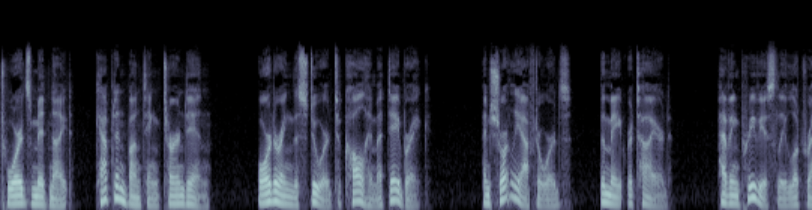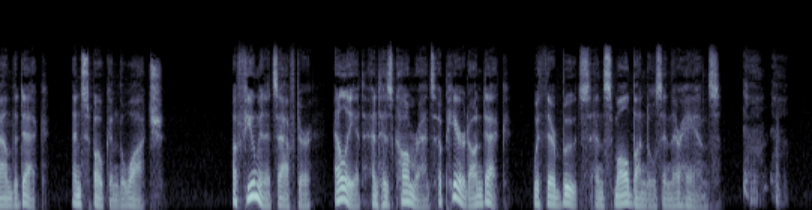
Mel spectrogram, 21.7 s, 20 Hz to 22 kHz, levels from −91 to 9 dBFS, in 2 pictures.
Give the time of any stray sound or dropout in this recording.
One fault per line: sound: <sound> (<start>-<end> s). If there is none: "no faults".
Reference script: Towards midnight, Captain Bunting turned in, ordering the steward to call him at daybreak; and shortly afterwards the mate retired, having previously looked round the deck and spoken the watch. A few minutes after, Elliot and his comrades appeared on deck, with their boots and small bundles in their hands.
sound: cough (20.7-21.3 s)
